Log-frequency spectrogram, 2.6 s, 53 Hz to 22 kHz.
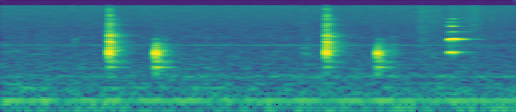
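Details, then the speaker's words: Xbox One S that reportedly shuts off after one second, powered on after the 15-second self-test wait: a few soft clicks and a brief, incomplete start-up chirp, then it cuts out; suspected internal power supply fault. "Słyszeliście takie i koniec odcięło ją nawet nie ma pełnego dźwięku"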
